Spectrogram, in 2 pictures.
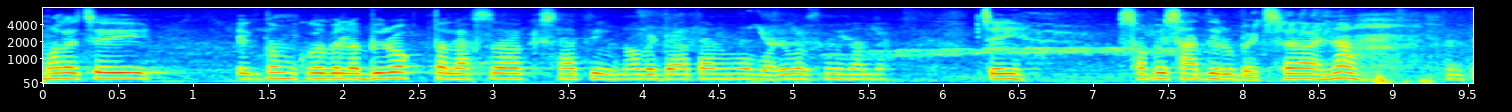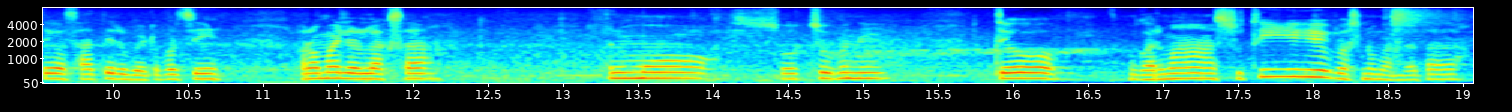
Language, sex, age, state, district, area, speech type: Nepali, male, 18-30, West Bengal, Alipurduar, urban, spontaneous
